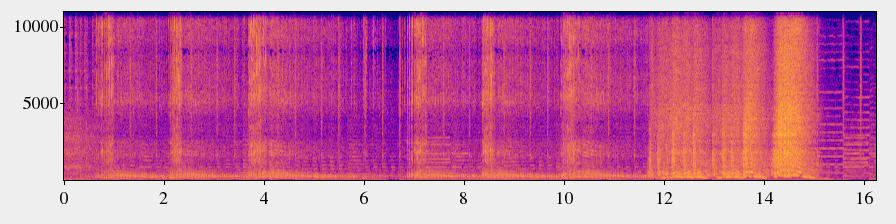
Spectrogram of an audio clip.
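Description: Large sport motorcycle's engine revved in short throttle blips, about one every second and a half, each jumping up in pitch and falling back. Near the end it revs harder and longer, then the revs drop away. Background music runs underneath.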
